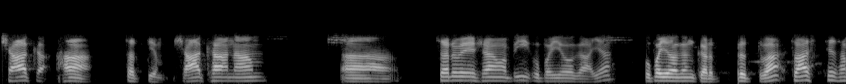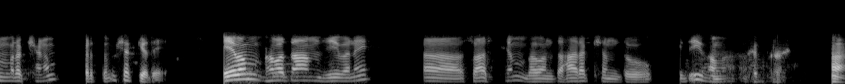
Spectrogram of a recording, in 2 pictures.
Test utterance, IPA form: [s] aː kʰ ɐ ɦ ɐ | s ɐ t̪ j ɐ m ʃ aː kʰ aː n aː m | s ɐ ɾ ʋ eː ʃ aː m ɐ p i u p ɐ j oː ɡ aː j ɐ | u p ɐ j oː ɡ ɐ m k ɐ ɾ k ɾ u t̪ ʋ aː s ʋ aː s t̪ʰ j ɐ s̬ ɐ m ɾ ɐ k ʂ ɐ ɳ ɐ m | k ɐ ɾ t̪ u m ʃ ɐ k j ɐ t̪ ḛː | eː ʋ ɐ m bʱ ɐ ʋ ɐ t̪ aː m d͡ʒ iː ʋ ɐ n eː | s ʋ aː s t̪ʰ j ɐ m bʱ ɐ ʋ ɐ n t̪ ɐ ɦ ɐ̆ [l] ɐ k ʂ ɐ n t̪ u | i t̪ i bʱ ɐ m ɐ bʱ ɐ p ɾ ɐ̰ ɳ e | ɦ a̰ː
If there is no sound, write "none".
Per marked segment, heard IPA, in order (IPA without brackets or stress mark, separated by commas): ʃ, ɾ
